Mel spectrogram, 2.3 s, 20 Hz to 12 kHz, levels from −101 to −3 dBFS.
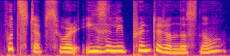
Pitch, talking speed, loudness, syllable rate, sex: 230 Hz, 180 wpm, -16 LUFS, 5.4 syllables/s, female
